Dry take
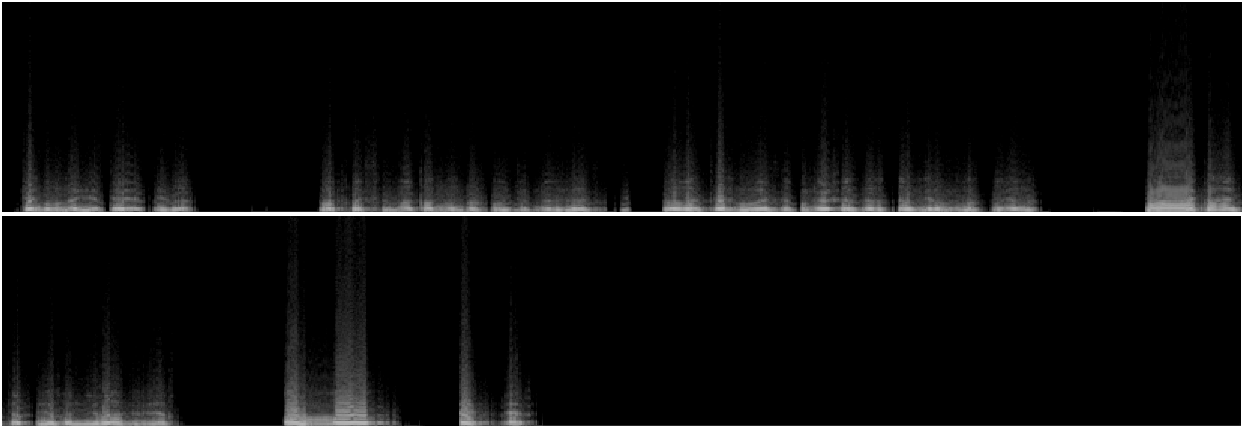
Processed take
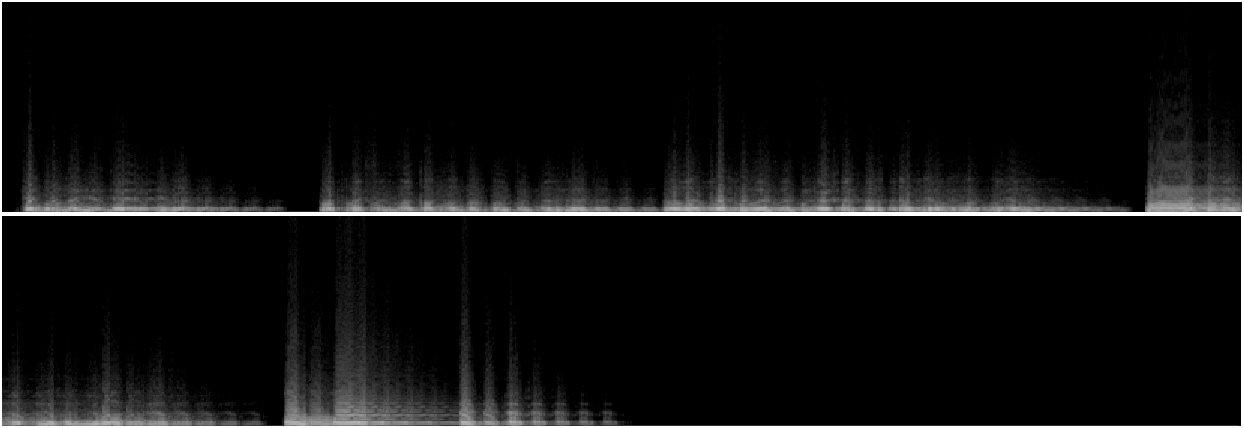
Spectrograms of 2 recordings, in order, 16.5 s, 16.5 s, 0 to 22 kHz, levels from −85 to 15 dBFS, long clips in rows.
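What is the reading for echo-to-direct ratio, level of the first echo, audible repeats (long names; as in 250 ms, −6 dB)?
−8.0 dB, −9.5 dB, 4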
